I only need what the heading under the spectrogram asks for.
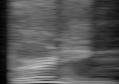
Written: burning

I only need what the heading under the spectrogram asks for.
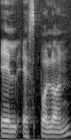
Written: spur

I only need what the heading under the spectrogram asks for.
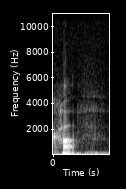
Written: cuff

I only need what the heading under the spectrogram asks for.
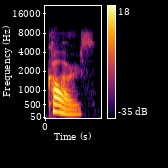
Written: cars

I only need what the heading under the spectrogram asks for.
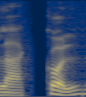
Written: kale

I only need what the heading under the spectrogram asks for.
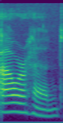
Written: hour hand

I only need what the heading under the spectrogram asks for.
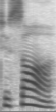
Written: saw

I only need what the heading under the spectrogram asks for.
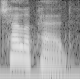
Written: cheliped

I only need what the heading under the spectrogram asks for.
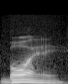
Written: buoy

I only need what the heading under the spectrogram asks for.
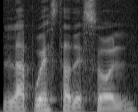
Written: sunset

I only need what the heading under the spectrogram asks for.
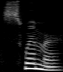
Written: swimmer

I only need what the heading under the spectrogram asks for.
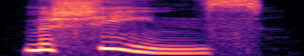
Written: machines

